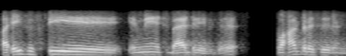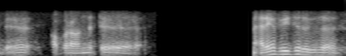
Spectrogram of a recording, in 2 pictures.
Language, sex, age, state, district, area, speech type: Tamil, male, 18-30, Tamil Nadu, Perambalur, rural, conversation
